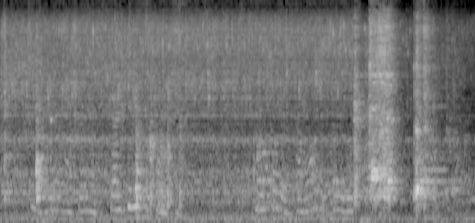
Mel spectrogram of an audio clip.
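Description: Onion frying in a pan with a steady broadband sizzle, a few utensil clinks and clatters against the cookware, and brief bursts of louder crackle near the end.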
